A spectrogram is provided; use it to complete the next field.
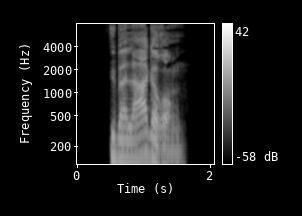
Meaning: superposition
- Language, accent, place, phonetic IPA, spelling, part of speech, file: German, Germany, Berlin, [yːbɐˈlaːɡəʁʊŋ], Überlagerung, noun, De-Überlagerung.ogg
